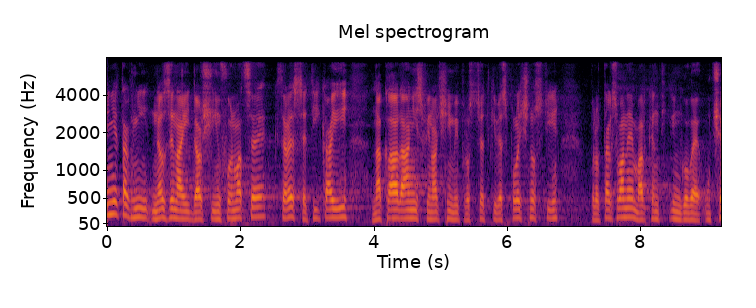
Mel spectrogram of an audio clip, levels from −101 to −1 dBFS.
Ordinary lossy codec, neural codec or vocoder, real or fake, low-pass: AAC, 48 kbps; none; real; 7.2 kHz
